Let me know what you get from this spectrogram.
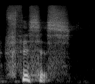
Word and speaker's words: phthisis: At first, the oldest term for it is the unbelievably wonderful but hard to pronounce Greek word phthisis, or phthisis probably originally, P H T H I S I S.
